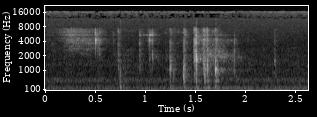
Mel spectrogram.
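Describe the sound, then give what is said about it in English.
Typing on a computer keyboard as a message is entered into a chat: many quiet, uneven key clicks in a short burst, faint and without talk. “Awkward silence as I type this into the chat”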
